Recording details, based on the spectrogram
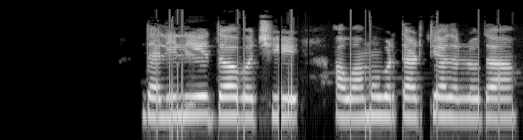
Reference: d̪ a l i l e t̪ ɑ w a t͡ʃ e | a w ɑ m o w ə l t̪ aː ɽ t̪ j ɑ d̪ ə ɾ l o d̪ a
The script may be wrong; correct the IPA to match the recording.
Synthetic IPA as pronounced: d̪ a l i l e d̪ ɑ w a t͡ʃ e | a w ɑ m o w ə ɾ t̪ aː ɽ t̪ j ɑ d̪ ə ɾ l o d̪ a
